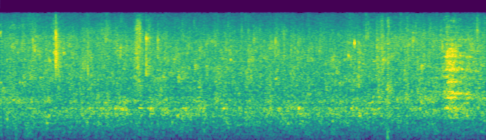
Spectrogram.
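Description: Steady rain falling, an even hiss with faint scattered drop ticks.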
